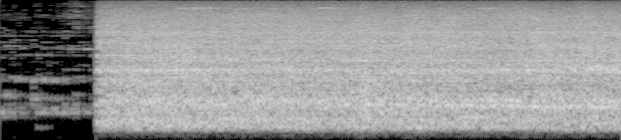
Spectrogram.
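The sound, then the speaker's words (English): A metro train runs toward Jiukeshu station. Its loud, steady rumbling roar begins abruptly after a brief faint tonal sound, then holds level without a break. “九棵树站到了。 We are arriving at 九棵树 station.”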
